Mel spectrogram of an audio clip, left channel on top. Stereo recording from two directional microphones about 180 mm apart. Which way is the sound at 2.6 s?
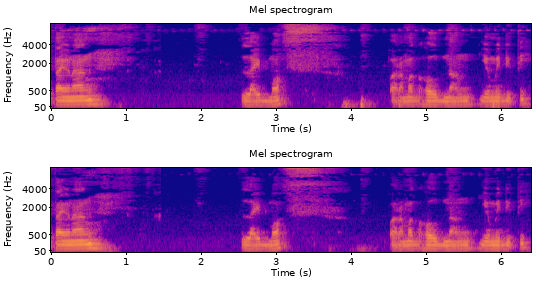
10° right (ahead or behind).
